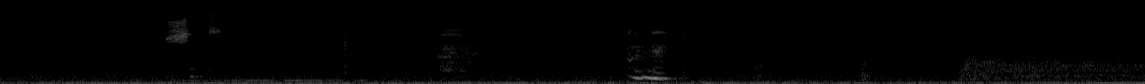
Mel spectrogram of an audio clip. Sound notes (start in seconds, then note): 4.6 Natalie sighing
